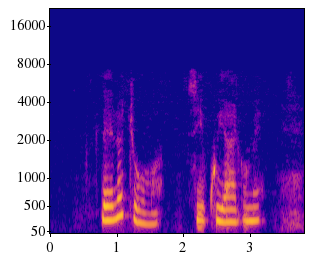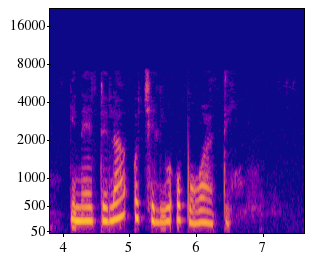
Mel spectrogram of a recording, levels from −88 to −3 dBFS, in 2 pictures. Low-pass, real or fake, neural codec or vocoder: 7.2 kHz; real; none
